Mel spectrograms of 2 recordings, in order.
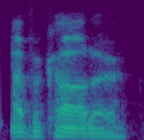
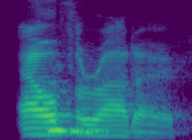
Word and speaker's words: Alvarado: Wallace Stone, John Astin, the amazing John Astin, but I can't pronounce Trini Avocado, so. – She did good. – She's amazing. Trini Alvarado? – Alvarado.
